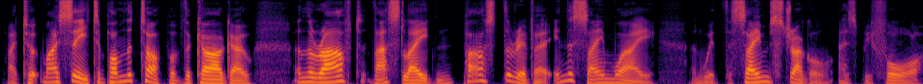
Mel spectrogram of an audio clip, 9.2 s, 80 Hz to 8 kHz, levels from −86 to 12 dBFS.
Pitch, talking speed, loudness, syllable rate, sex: 125 Hz, 190 wpm, -19 LUFS, 4.5 syllables/s, male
